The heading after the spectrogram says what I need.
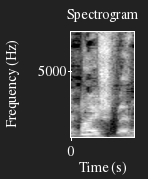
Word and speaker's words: Neuschwander: E Rivane Neuschwan? Ah, não, acho que é Neuschwander Nós, que se pronuncia.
